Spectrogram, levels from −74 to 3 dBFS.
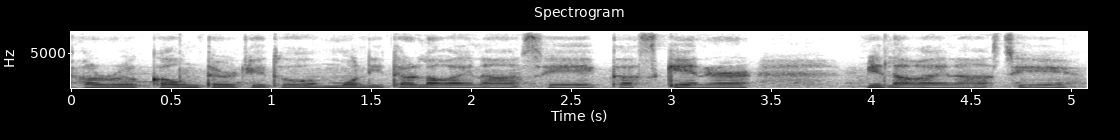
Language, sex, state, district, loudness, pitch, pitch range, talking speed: Nagamese, male, Nagaland, Dimapur, -19 LUFS, 205 Hz, 200-210 Hz, 165 wpm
